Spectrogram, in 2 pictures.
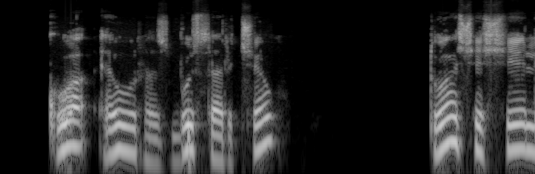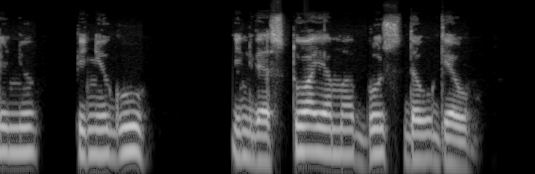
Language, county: Lithuanian, Klaipėda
